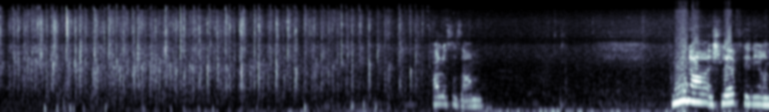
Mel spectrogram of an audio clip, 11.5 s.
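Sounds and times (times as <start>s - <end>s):
audience applause: 0.0s - 6.6s
speech: 6.5s - 7.4s, 10.1s - 11.5s.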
